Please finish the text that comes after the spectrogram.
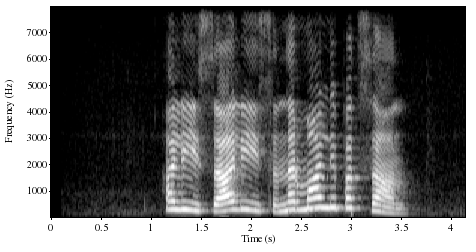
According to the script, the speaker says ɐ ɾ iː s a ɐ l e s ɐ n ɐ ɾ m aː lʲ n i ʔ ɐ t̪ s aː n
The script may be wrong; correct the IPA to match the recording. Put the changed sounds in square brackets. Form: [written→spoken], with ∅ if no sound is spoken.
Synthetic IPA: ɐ [ɾ→l] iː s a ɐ l [e→i] s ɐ n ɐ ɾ m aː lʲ n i [ʔ→p] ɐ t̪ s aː n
